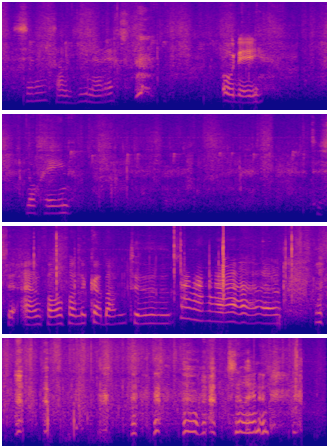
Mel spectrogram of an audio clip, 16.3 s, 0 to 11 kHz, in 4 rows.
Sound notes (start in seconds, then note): 11.7 pant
